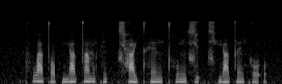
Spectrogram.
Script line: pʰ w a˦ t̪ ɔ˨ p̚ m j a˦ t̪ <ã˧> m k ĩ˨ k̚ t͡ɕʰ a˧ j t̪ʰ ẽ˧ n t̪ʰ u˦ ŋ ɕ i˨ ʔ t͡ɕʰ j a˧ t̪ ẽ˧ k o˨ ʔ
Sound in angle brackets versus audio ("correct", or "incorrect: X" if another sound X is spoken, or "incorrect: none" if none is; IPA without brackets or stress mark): incorrect: ã˦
